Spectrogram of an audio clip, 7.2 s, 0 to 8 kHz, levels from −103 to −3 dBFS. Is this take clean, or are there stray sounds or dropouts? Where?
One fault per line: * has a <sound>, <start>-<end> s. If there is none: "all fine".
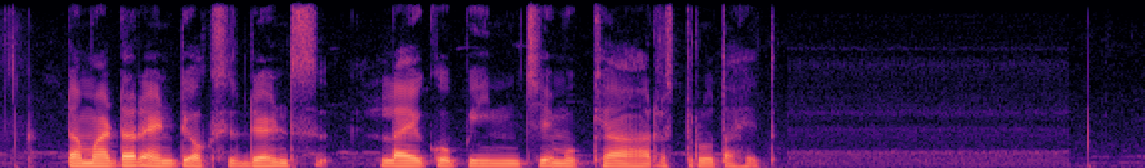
all fine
